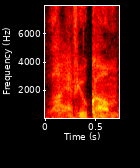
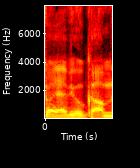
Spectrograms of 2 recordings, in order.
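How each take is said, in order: First: It is said in a whisper. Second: It is said in a normal voice.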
